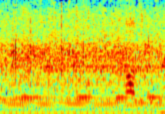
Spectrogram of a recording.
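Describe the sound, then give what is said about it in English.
An audience claps hands to honor their departed elders and the Lord, a dense, steady burst of applause lasting a couple of seconds, with sustained low musical tones humming underneath throughout. “So I know they're not here today, but if somebody will look up to the heavens where our dear elders are, and would you clap your hands and honor them and the Lord for the blessings that he has bestowed upon this body of believers.”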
